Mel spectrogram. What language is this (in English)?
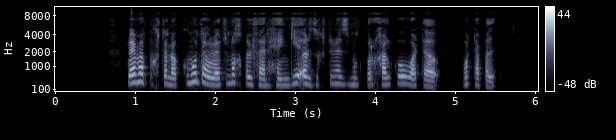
Pashto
